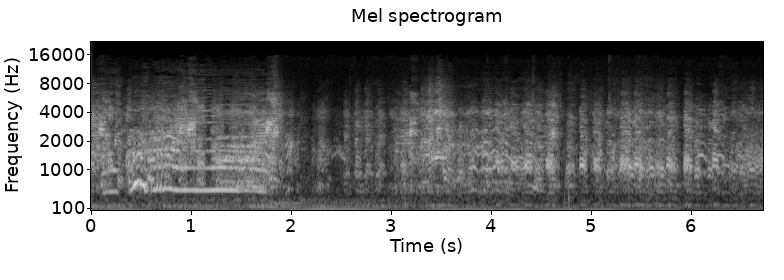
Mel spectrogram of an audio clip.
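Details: Toulouse geese in a backyard, feeding and flying; one long drawn honk opens over a chorus of others, then rapid uneven gabbling honks follow, fading and swelling.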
